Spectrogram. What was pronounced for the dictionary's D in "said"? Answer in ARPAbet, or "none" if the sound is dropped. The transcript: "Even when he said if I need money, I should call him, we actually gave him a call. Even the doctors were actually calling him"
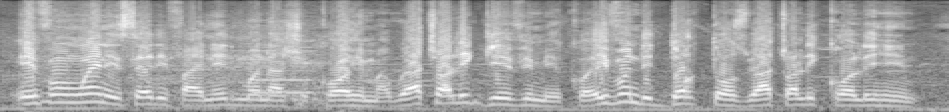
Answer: D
